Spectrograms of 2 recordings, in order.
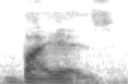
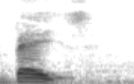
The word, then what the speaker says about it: Baez: gore fantastic joan bayes everybody pronounced her name baez it's a baze but she let it go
